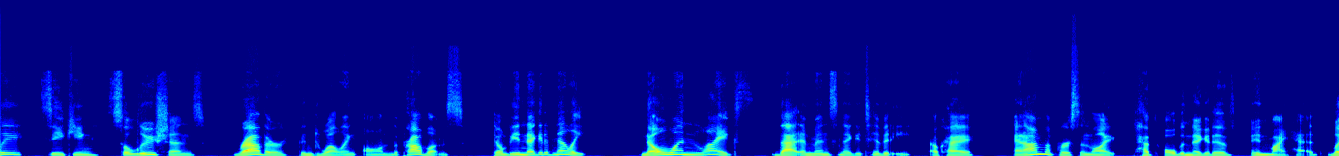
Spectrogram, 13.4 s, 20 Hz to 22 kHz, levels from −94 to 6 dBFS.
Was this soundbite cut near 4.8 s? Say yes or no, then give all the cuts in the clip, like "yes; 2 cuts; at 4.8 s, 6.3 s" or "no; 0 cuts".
no; 0 cuts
